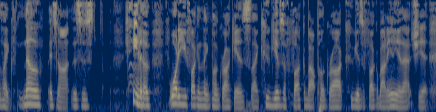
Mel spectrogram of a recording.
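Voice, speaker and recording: A man's voice: mid-range voice, creaky, a little mellow, no echo. A man in casual profane chat, rambling with lots of fillers and swearing.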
